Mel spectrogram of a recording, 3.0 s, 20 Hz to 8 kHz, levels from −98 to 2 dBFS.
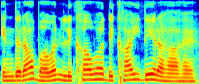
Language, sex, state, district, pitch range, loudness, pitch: Hindi, male, Uttar Pradesh, Lucknow, 150-180 Hz, -13 LUFS, 160 Hz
